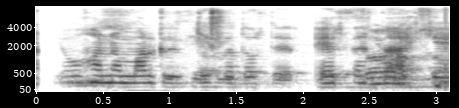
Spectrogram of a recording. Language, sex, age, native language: Icelandic, female, 14, Icelandic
